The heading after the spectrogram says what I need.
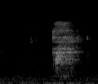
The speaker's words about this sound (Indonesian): Alhamdulillah. Tiba-tiba bersin lu. Kenapa lu?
